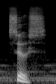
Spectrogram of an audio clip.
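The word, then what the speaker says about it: Suess: E and U flipped both though were pronounced the same way Zeus and it seems that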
